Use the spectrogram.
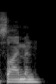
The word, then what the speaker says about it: SimonX: X is silent, so we just call it Simon.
